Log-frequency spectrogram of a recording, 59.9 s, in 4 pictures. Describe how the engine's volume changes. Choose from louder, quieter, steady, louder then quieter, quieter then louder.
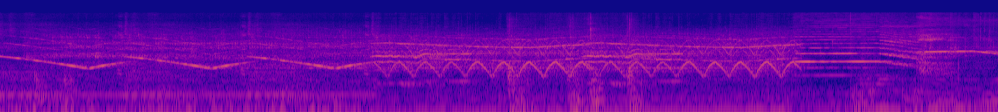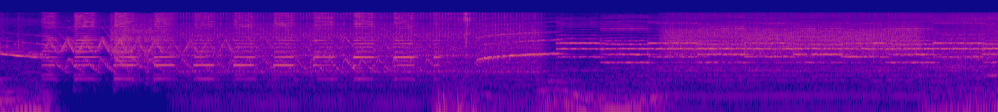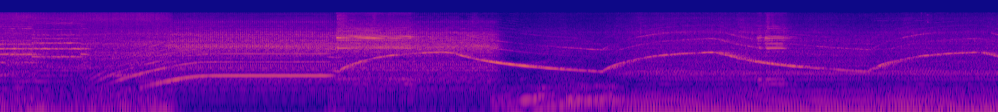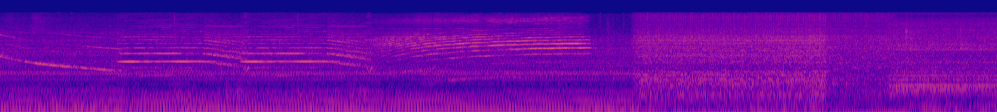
louder.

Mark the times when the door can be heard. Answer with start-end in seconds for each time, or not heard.
7.6-9.8.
